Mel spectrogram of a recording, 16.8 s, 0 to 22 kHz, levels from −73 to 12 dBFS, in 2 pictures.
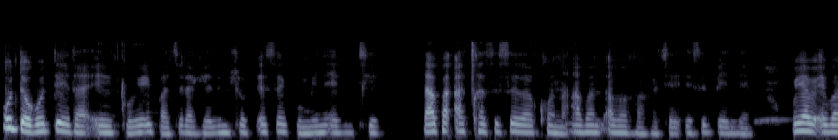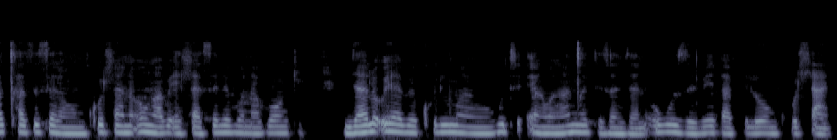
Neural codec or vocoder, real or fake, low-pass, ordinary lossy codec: none; real; 7.2 kHz; MP3, 64 kbps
